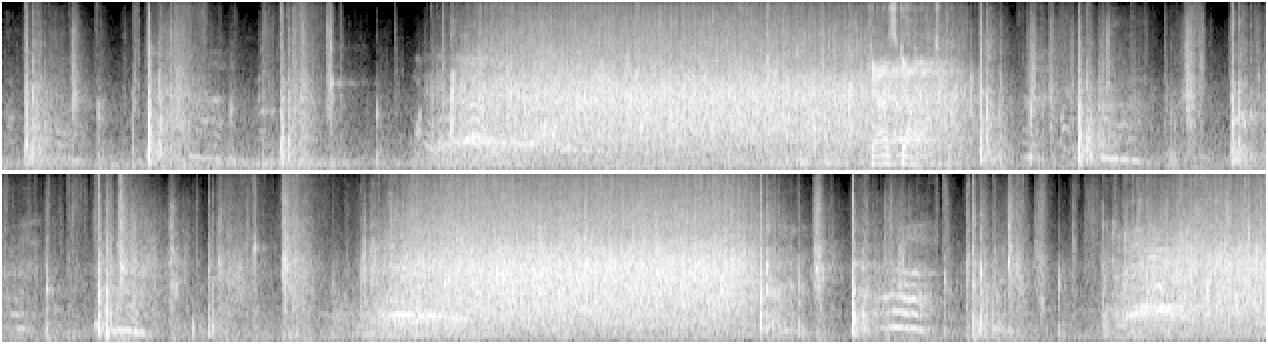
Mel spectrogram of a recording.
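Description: A tennis ball is struck sharply back and forth by rackets.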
